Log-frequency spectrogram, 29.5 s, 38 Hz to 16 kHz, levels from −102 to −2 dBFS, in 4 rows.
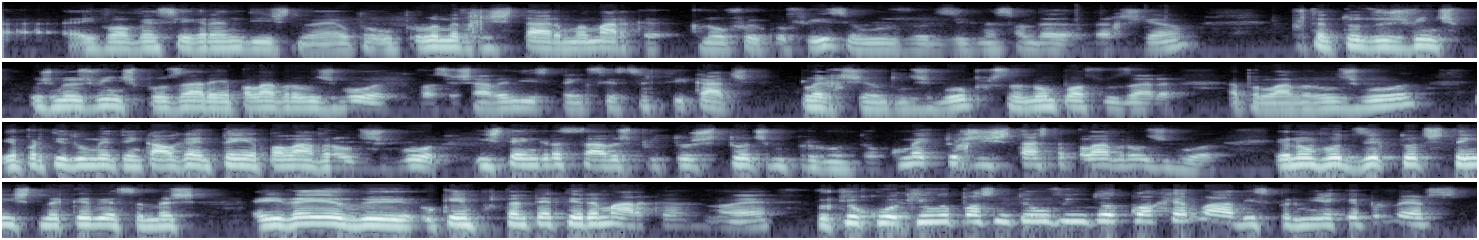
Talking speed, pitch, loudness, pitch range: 260 wpm, 145 Hz, -23 LUFS, 120-170 Hz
